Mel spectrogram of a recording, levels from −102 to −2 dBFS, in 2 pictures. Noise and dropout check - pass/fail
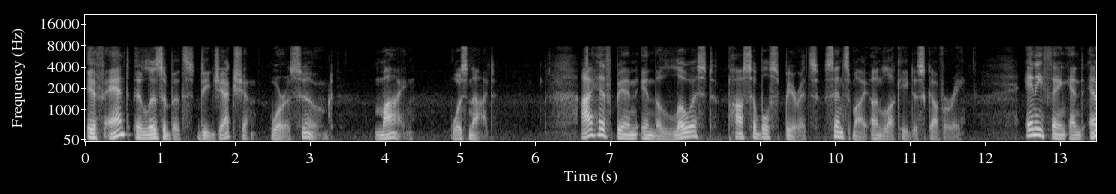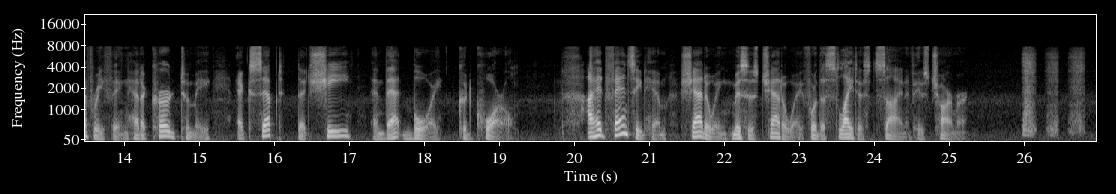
fail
